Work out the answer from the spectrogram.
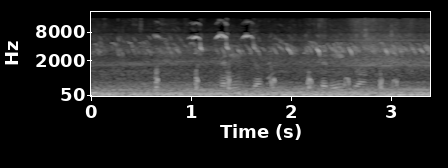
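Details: Lively Aseel chicks in a village give quick, busy high chirps, several sharp upward-sweeping peeps standing out, with occasional soft clucks and low background noise.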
